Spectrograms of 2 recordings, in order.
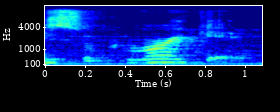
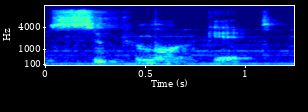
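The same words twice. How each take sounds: First: It is said with the R sound. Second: It is said without the R sound. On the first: "But in American English, we say supermarket" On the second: "They don't really pronounce the letter R. They say supermarket"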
